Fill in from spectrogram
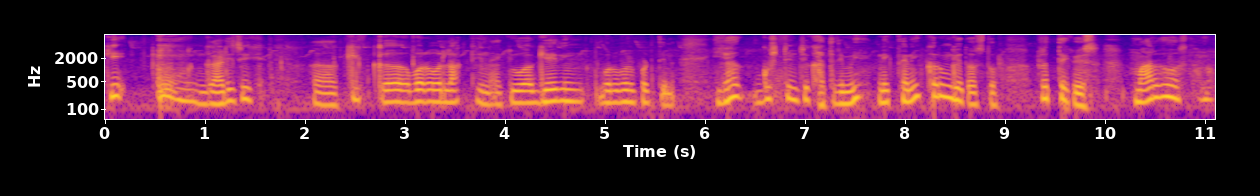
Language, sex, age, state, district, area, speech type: Marathi, male, 18-30, Maharashtra, Ahmednagar, rural, spontaneous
